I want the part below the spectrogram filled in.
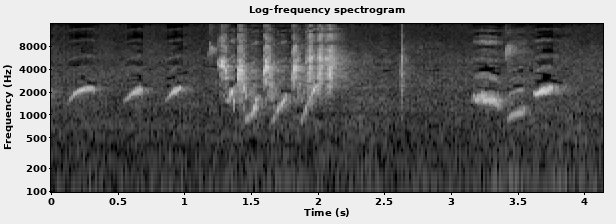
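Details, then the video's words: Gacor ngeplong song from a white-rumped shama: three clear rising whistles, then a burst of rapid falling sweeps, a sharp click, and more looping whistled notes. "Suaranya Bikin Merinding! Murai Batu Gacor Ngeplong"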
